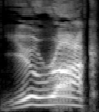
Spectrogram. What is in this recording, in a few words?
Compliment You Rock, Soldier Male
